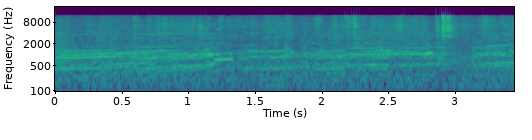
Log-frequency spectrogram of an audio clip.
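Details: Laying hens crowded in cages on a French farm in February 2012, a constant chorus of clucks and short wavering calls layered over steady mechanical background noise.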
